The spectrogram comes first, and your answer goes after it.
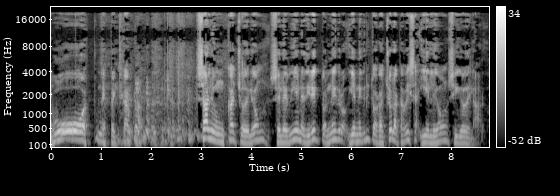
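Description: A man with an Argentine accent telling dirty jokes in a lively storytelling way. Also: on the high side. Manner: lively storytelling, laughing at his own jokes. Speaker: joke teller.

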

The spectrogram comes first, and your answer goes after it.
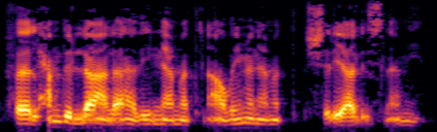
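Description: A man's voice: low-pitched, steady tone, very fast, gravelly, slightly rough. A man teaching Islamic jurisprudence in a classroom lecture, reading passages from a text and explaining them at length. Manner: reads a passage aloud, then explains it at length. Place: lecture hall with microphones. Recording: dull lo-fi lecture recording.

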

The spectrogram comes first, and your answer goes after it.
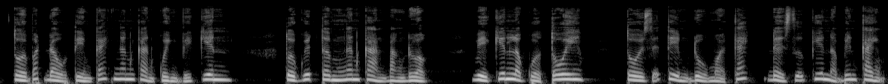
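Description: A woman reading a first-person story aloud in a steady storytelling voice and voicing its dialogue. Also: fairly low pitch, no echo, studio quality. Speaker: narrator.

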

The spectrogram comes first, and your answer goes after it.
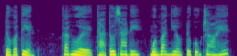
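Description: A woman's voice: medium pitch, steady tone, fast talker, dark tone, dry recording, natural voice. Woman voicing a scheming young woman. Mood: bitter, scheming.

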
